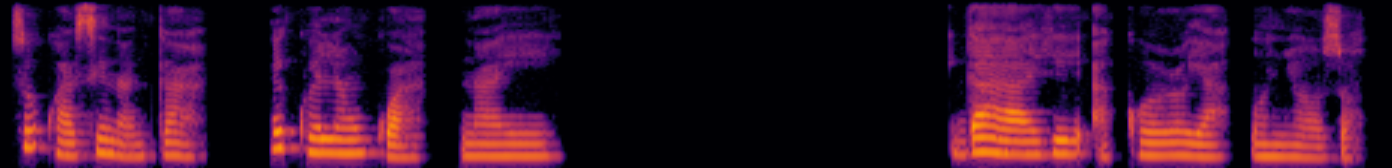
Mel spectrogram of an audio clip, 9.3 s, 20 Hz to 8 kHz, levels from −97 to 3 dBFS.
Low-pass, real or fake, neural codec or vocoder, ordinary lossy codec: 7.2 kHz; real; none; none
